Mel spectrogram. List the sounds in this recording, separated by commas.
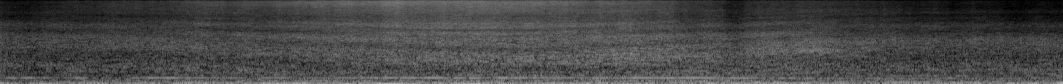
engine of unclear size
